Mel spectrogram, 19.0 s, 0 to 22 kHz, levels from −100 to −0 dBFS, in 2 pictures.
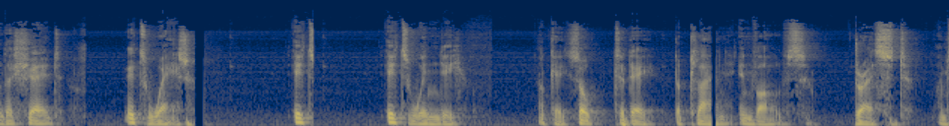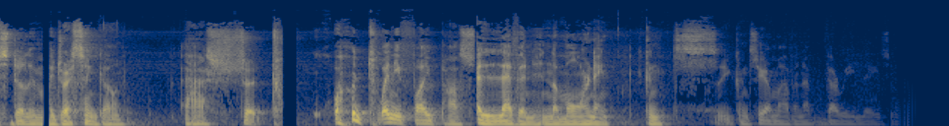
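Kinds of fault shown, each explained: Bluetooth dropout: The sound cuts to silence with hard edges and resumes as though it had kept playing underneath, which is likely packets failing to reach the headphones in time. There are four holes, at 1.94 s (93 ms), 7.10 s (46 ms), 9.91 s (70 ms) and 12.30 s (139 ms). Every length is a whole multiple of roughly 23 ms, which points to a few lost packets of that size each time.
CD skip: A laser jumping to a different turn of the disc's spiral makes the player mute for an instant and carry on from another point. Here it is heard twice, at 3.13 s and 8.54 s, each as a brief tick from a mute lasting only a few milliseconds. Each is followed by a sudden discontinuity where the playback position has jumped.
Truncation distortion on a fade: When a digital gain stage keeps too few bits and adds no dither, low levels collapse into coarse steps. The fade-out begins around 15.9 s. 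From 15.89 s to the end, the tail gets progressively grainier as it drops, consistent with about 11-bit resolution. From 16.96 s it is worst, turning gritty.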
